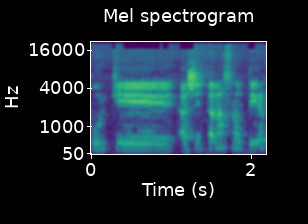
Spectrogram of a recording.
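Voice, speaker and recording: A woman with a Spanish-speaking accent talks at a fairly slow pace with fairly even intonation. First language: Spanish (speaking Portuguese). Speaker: Spanish teacher. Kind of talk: opening class talk.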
